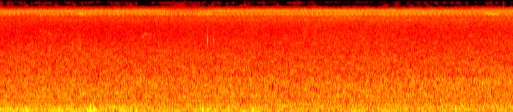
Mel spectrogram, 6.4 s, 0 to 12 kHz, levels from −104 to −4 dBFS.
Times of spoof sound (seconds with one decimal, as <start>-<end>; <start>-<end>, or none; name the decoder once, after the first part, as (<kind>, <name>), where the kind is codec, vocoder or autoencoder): 3.7-5.3 (vocoder, Vocos)

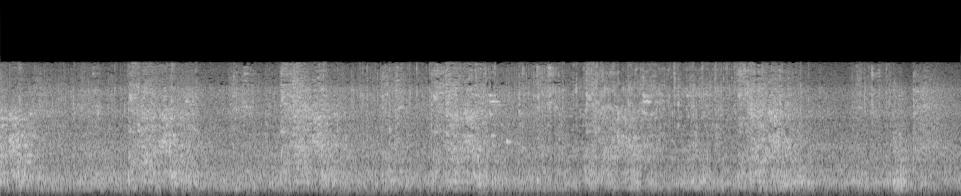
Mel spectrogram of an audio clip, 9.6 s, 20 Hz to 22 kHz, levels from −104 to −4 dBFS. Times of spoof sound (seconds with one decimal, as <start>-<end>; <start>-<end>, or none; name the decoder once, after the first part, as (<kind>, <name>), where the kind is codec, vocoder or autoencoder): 5.7-7.5 (vocoder, HiFi-GAN)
